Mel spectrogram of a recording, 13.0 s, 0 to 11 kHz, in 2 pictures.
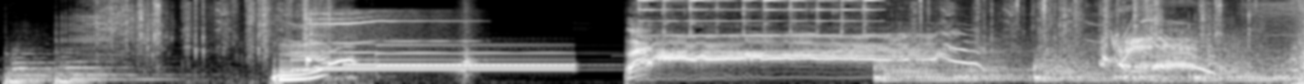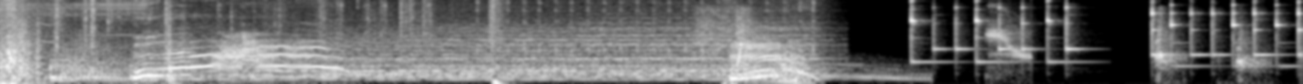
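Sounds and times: loud held wail: 3.2 - 5.0.

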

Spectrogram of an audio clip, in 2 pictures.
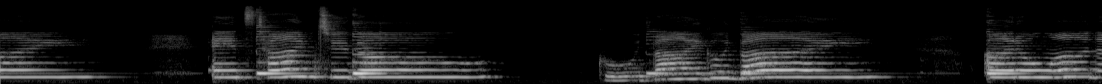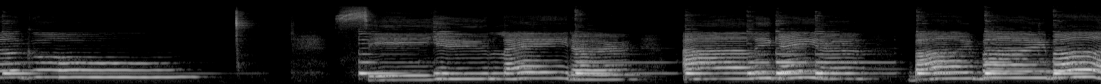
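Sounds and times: woman singing: 0.0 - 1.1, 2.1 - 5.0, 6.0 - 8.9, 9.9 - 13.0, 14.4 - 22.0
ukulele strumming: 14.4 - 22.0.

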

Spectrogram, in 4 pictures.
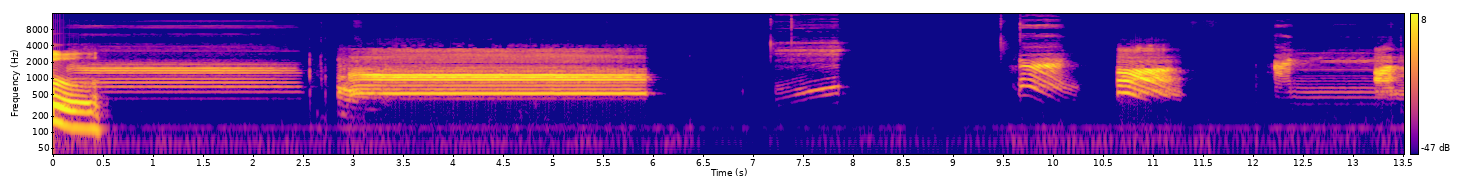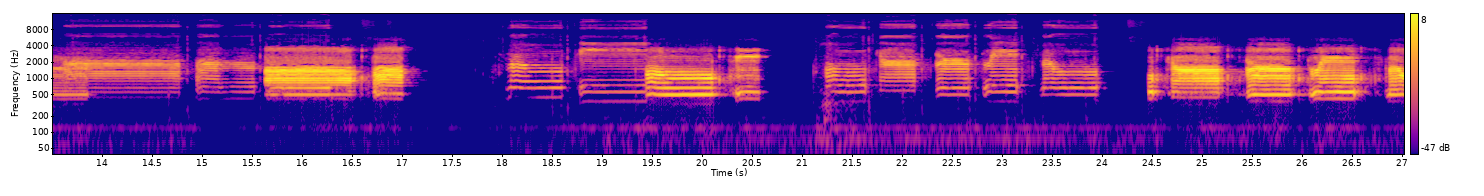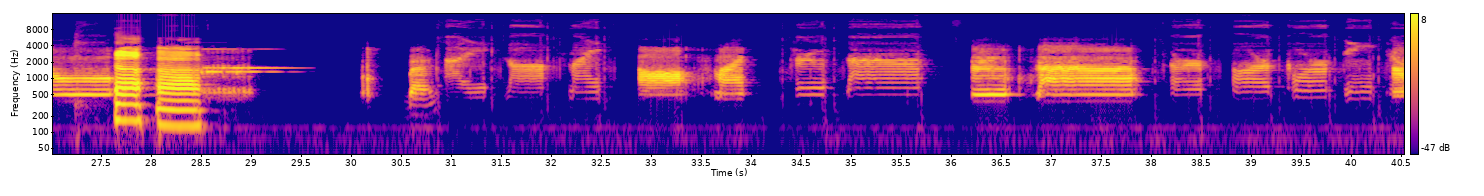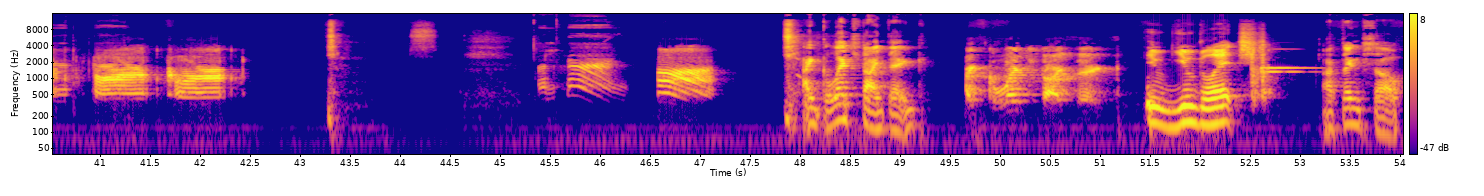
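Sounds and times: electronic voice and melody snippets: 0.0 - 0.8, 24.5 - 28.6
toy buzzy electronic note: 0.0 - 6.0, 12.2 - 17.1.

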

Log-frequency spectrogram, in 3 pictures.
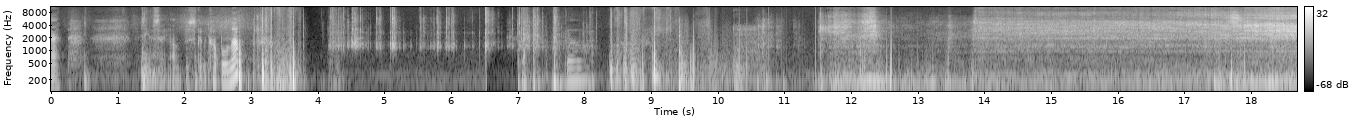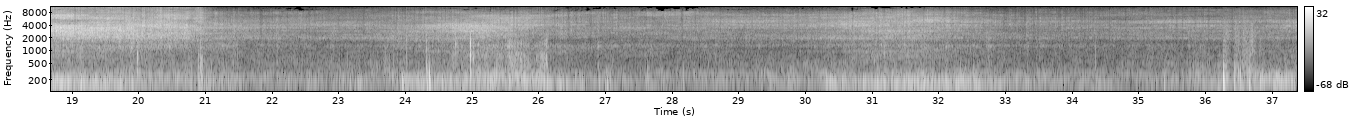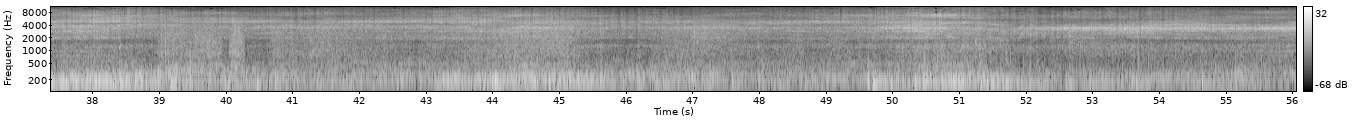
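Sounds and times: toy train motor whirring: 0.0 - 56.0
plastic wheels rattling on rails: 2.1 - 27.8.

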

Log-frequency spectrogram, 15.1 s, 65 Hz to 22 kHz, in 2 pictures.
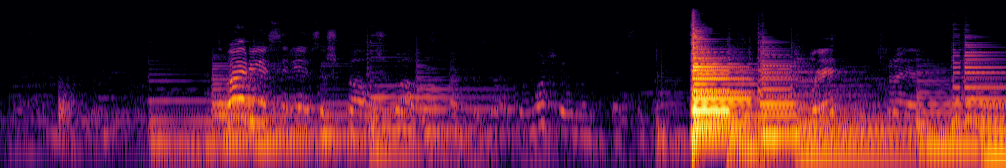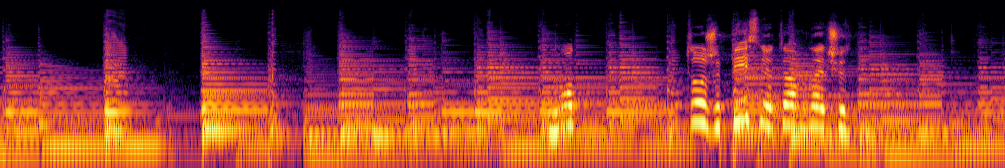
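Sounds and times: acoustic guitar strumming: 1.2 - 3.8, 4.9 - 15.0.

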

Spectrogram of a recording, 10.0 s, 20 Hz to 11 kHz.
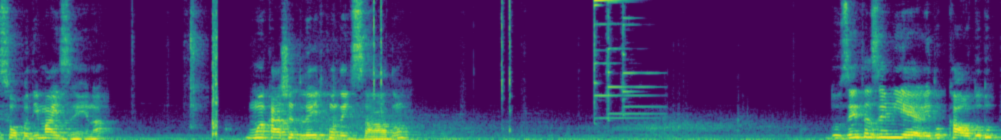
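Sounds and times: bright metallic ding: 6.0 - 6.8.

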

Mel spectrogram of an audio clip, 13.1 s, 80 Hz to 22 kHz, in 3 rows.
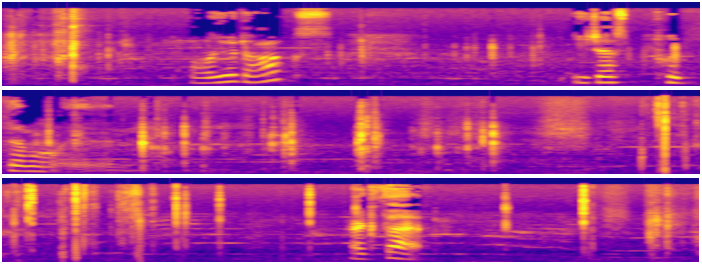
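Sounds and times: paper handling: 0.0 - 0.9, 4.6 - 10.0, 12.4 - 13.0.

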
